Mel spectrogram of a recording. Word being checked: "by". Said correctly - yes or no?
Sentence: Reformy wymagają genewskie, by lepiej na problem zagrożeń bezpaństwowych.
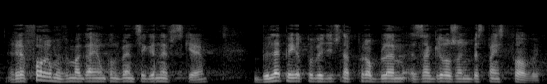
yes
